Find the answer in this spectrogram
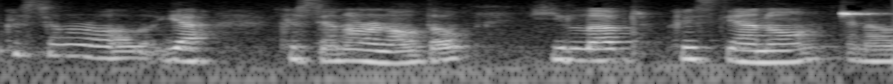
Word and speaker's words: Cristiano Ronaldo: Is that how you pronounce his name? Cristiano Ronaldo? Yeah, Cristiano Ronaldo.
